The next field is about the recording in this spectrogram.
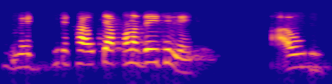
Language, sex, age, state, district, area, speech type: Odia, female, 60+, Odisha, Nayagarh, rural, conversation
